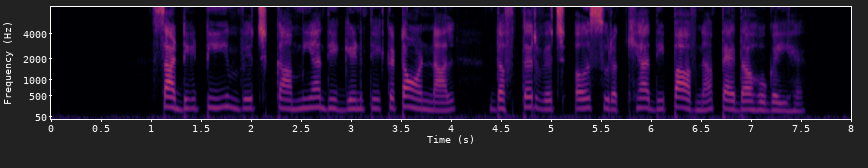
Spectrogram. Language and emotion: Punjabi, sad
